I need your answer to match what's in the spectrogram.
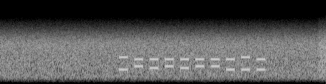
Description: DTMF, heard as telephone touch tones, dialled by machine, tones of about 90 ms, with radio hiss and a squelch burst at the end. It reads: 2747477121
